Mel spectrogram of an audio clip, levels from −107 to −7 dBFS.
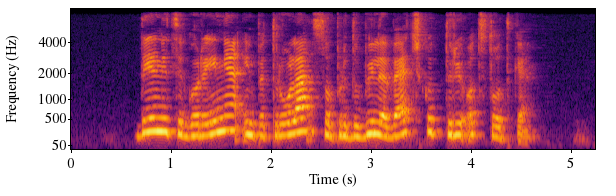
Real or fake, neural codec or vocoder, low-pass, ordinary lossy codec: real; none; 7.2 kHz; none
